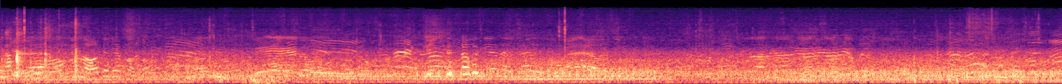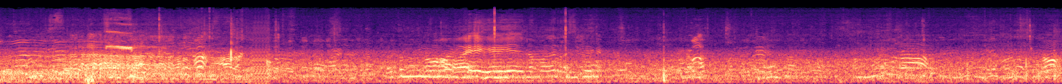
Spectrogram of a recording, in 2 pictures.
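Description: Young players shout and call to each other across an open field outdoors.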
